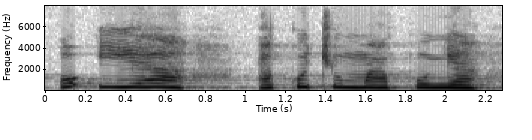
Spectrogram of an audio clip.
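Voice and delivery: high, acted realization; sudden remembering. Widow remembering she still has oil, acted bright realization. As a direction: pipe up as if it just came to you.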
